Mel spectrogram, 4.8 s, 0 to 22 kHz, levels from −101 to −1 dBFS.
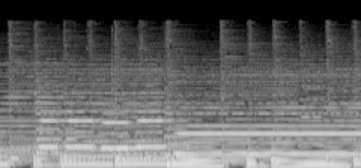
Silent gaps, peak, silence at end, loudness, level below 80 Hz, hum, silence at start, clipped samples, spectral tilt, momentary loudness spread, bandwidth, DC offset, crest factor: none; -4 dBFS; 0 s; -20 LUFS; -24 dBFS; none; 0 s; under 0.1%; -8.5 dB/octave; 3 LU; 13 kHz; under 0.1%; 14 dB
